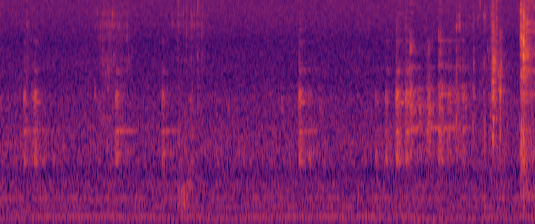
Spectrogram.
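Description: A young woman drinks from a bottle, gulping.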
